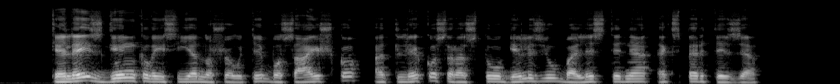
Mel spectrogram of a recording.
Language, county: Lithuanian, Alytus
